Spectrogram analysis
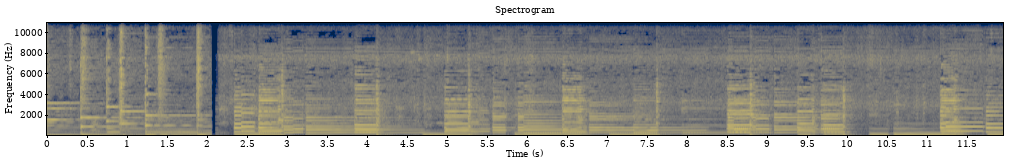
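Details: Strummed and plucked acoustic guitar music plays throughout, with a steady chordal rhythm and no animal sounds.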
